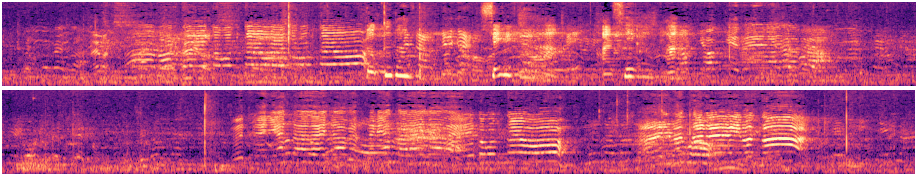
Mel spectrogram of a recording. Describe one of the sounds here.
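Young men on a baseball field shout and call out loudly in drawn-out chants.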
